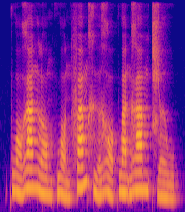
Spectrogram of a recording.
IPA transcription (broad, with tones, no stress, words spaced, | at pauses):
kwɔ˨˩ɣa˧nlɔ˨˩mhwɔ˧˩n fa˨˦mxɨ˧˩ə̯ɣɔ˧˩kwa̰˧˨n ɣa˧mt͡ɕə˨˩w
